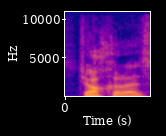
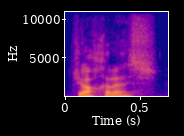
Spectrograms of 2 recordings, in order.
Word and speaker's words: Gyökeres: How do you pronounce his name, Ned? Yeah, thanks, Ned. Gyökeres, yeah. Gyökeres.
